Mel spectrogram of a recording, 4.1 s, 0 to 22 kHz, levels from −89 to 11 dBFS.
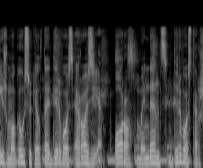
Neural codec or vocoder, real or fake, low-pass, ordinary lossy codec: none; real; 10.8 kHz; MP3, 64 kbps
